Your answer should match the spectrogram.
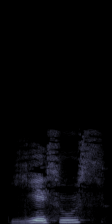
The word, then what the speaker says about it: Jesus: see i um and it is pronounced like the y sound of yet yeah jesus so whenever you see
